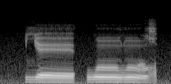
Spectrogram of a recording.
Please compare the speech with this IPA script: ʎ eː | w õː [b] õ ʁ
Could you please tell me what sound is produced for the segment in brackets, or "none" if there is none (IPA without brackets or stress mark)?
β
